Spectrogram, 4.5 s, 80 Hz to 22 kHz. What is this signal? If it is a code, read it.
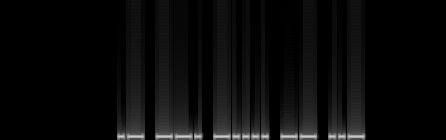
Morse code, heard as a keyed tone, about 25 wpm, 700 Hz. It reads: AG6MU
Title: USA Call Signs - 2x Character Spacing - 25wpm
